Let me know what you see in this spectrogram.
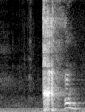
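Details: Mimicking mother's sneezes: one sudden, hissy burst trailing into a short voiced sound; a deliberately faked sneeze.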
